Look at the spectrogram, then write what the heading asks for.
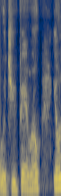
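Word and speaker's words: Faro: The world knows Pharaohs to be kings, my My name is spelled fashion pharaoh. F A R O.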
